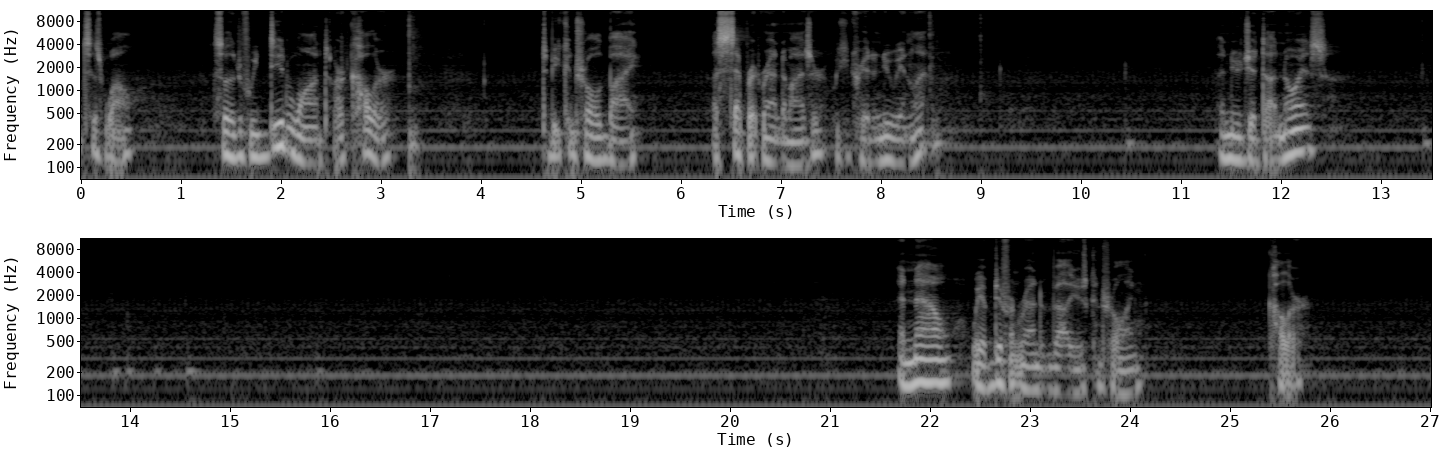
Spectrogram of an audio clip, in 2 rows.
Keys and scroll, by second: 3.2 BackSpace, 8.3 space, 8.4 2.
